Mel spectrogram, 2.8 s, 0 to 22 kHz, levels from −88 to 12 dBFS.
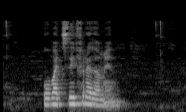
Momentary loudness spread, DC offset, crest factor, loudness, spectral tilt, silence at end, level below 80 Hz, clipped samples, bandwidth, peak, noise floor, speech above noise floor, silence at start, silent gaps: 13 LU; under 0.1%; 18 dB; -24 LUFS; -5 dB/octave; 1 s; -64 dBFS; under 0.1%; 11.5 kHz; -8 dBFS; -60 dBFS; 36 dB; 0.65 s; none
